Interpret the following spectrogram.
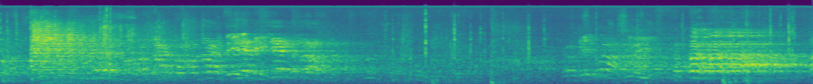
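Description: Football players shouting to each other during play, loudest just after the start and again near the end. Scattered sharp knocks of the ball being kicked run between the shouts.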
